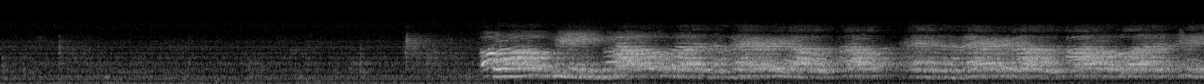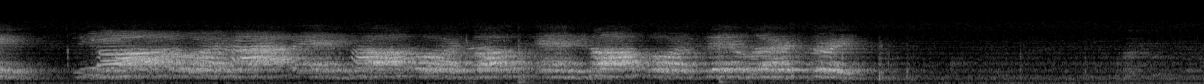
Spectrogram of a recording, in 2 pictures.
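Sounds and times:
children singing together: 4.8 - 20.8.

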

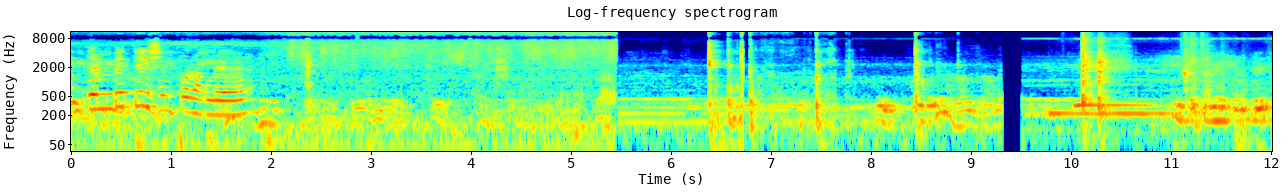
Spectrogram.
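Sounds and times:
chutney sizzling in a pan: 0.2 - 5.5
faint held tones: 9.5 - 12.0.

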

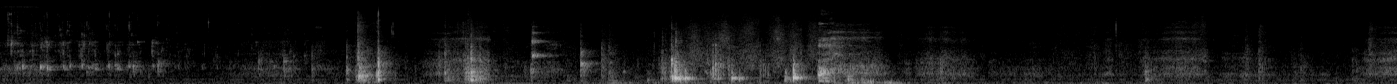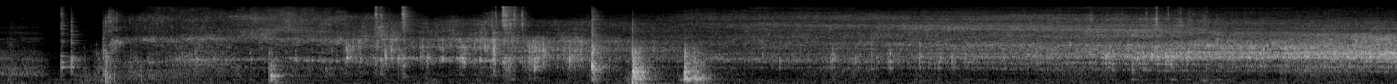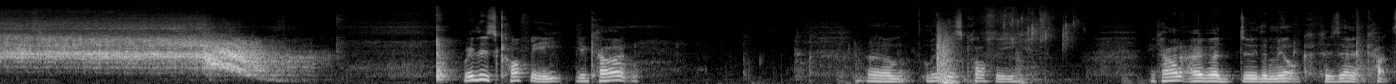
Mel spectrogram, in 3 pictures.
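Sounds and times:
steam wand steaming milk: 15.0 - 31.3.

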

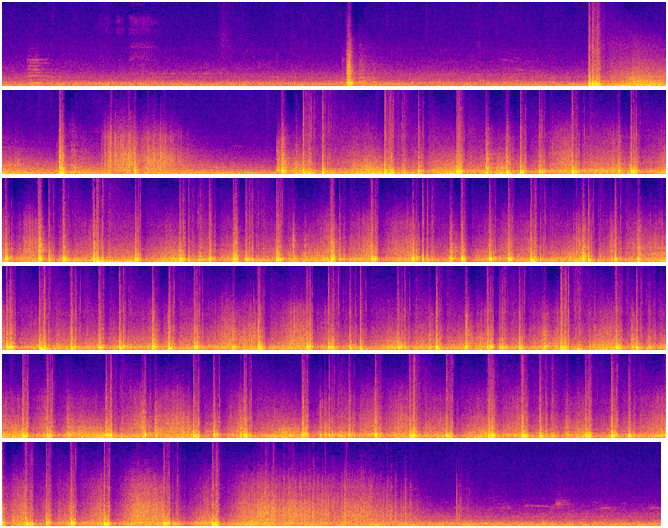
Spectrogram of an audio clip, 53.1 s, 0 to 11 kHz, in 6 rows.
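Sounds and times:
fireworks bangs and crackles: 4.1 - 50.7
firework hiss: 7.8 - 11.8, 12.5 - 50.5.

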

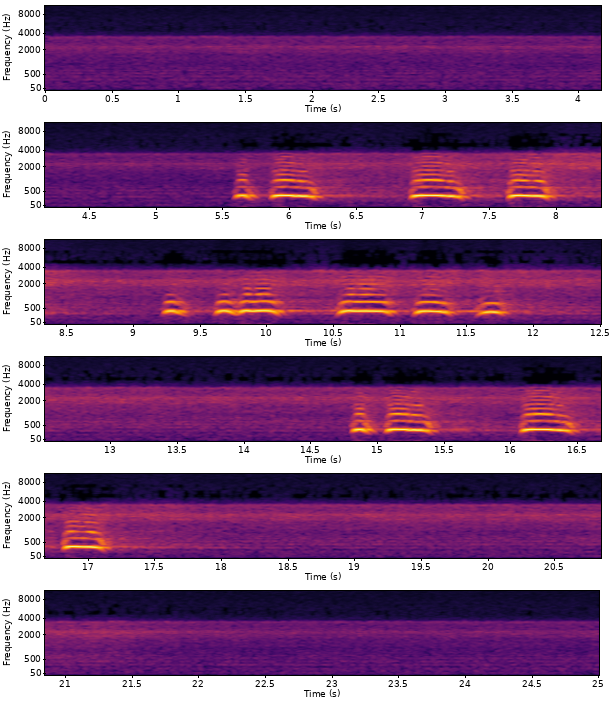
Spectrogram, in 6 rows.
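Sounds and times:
owl hooting: 5.6 - 12.5, 14.8 - 18.0.

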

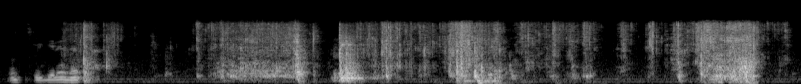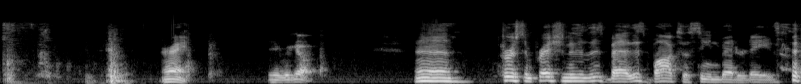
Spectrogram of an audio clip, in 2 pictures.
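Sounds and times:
plastic mailer crinkling: 0.6 - 8.4.

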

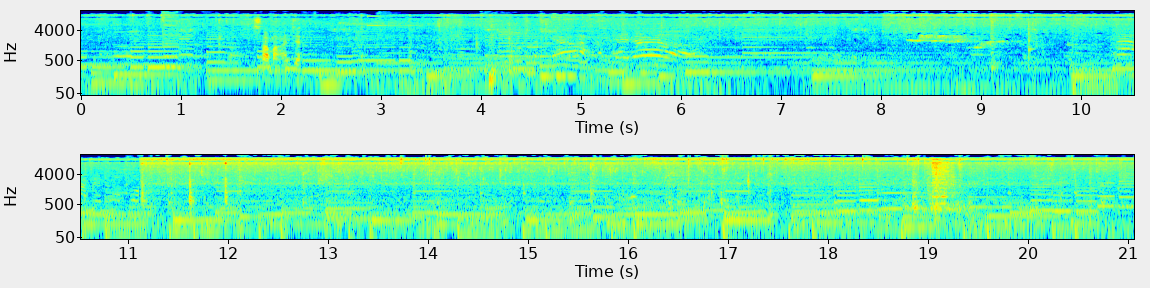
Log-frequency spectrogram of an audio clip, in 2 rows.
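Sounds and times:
meat sizzling on a griddle: 6.0 - 21.0.

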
